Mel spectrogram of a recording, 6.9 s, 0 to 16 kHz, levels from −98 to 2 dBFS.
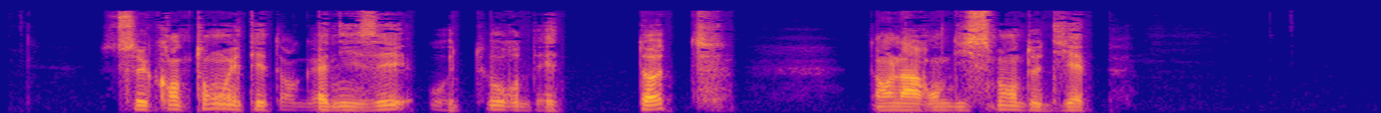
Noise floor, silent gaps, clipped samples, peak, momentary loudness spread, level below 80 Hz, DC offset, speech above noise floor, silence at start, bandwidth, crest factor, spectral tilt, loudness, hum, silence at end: -81 dBFS; none; under 0.1%; -2 dBFS; 14 LU; -64 dBFS; under 0.1%; 58 dB; 0.55 s; 11.5 kHz; 24 dB; -2.5 dB/octave; -22 LUFS; none; 1.5 s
